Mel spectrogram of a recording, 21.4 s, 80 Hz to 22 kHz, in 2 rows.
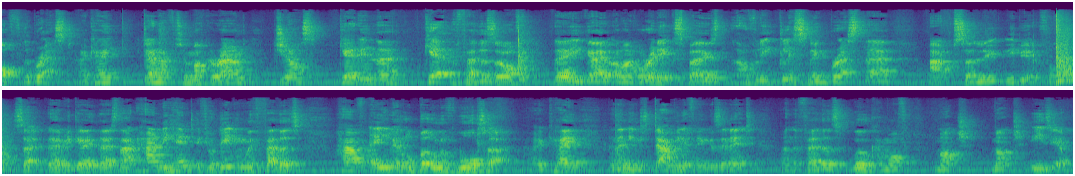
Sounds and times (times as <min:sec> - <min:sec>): Speech: 0:00.0 - 0:21.4.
